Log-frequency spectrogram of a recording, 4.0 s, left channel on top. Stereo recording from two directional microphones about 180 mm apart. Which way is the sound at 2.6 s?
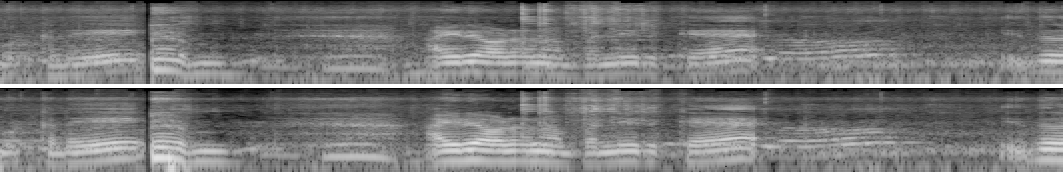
25° right (ahead or behind).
